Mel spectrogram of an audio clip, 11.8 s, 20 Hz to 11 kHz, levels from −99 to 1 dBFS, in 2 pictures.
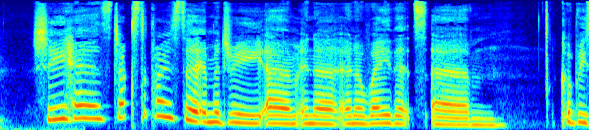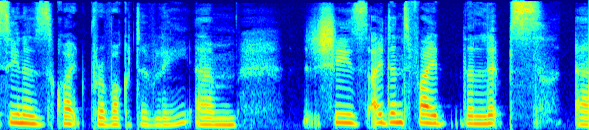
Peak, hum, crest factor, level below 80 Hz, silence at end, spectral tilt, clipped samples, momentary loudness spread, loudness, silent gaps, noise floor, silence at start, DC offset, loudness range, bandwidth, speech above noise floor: -10 dBFS; none; 16 dB; -70 dBFS; 0 s; -4.5 dB/octave; under 0.1%; 13 LU; -27 LUFS; none; -47 dBFS; 0 s; under 0.1%; 7 LU; 11 kHz; 21 dB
